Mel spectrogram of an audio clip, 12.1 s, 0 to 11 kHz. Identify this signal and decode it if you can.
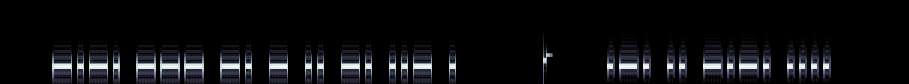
Morse code, heard as a keyed tone, about 15 wpm, 700 Hz. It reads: CONTINUE RICH
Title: Sentences from Top 1100 Words - New Word Drill Alt - 15wpm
